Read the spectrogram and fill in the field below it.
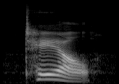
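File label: "tail", English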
